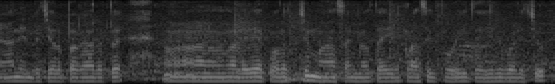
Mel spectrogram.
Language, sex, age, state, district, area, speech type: Malayalam, female, 60+, Kerala, Idukki, rural, spontaneous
